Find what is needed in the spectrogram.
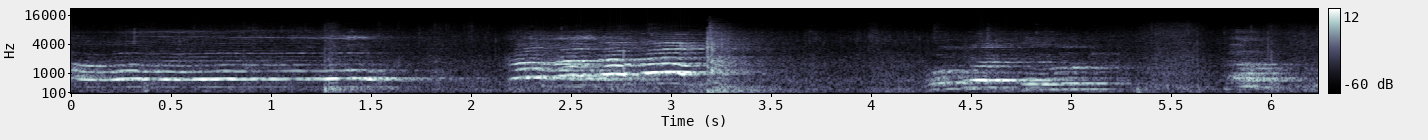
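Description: High-pitched hollering of people cheering on riders in three long calls: one held steady for about a second and a half, a second that rises in pitch, and a shorter wavering one.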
